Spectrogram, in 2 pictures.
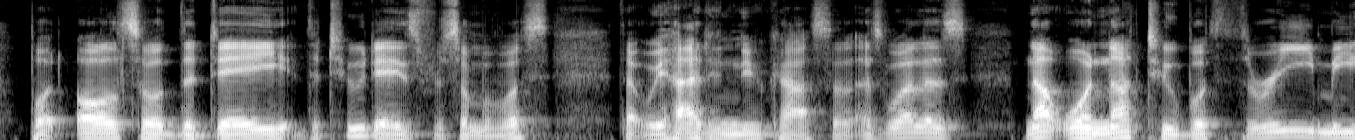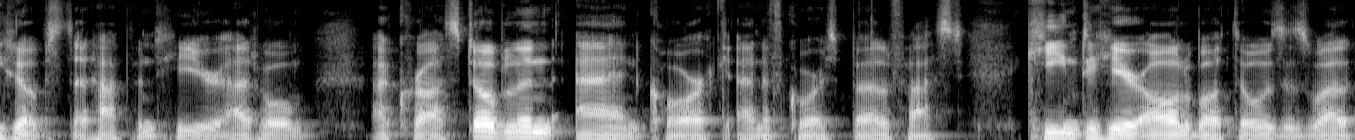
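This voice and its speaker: A man with an Irish accent speaks at a moderate pace and a fairly low pitch, with ordinary pitch variation. The recording is very clean, with a silent background. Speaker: podcast host. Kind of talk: casual chat.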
